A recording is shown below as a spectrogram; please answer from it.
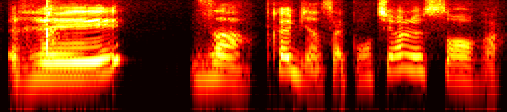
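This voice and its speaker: Patient woman teacher, very slow, lively rising and falling voice, dry close sound, sounds out syllables for a small child. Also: fairly high pitch, no room sound, muffled recording. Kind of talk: first-grade phonics lesson.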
